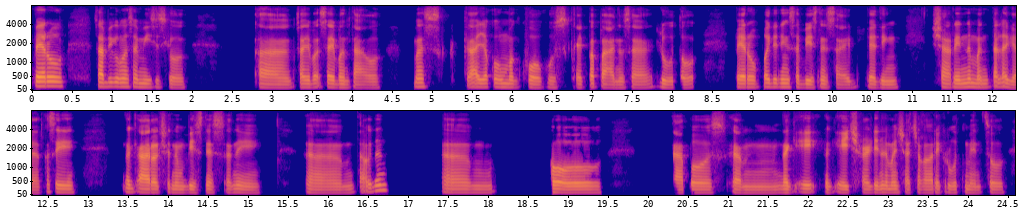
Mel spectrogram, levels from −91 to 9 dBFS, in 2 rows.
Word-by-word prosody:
Pero 160 -1 +7 0.3
sabi 145 0 +4
ko 150 - 0
nga 140 -1 +1
sa 140 - +1
misis 125 -2 -4
ko, 110 -2 -2 1.0
ah, 115 -2 +3
sa - - +2
iba 125 +1 0
sa 130 - +3
ibang 120 -2 +1
tao, 105 -1 -2 0.4
mas 140 0 0 0.3
kaya 130 0 +3
kong 130 -2 -1 0.2
mag-focus 115 -2 -3
kahit 115 0 -5
papaono 110 -4 0
sa 110 0 -2
luto, 110 -3 -4 0.4
pero 125 -1 +4
puwede 135 +1 0
din 130 0 0
sa 125 -1 -3
business 120 -1 0
side, 110 +2 -6
puwedeng 115 -1 -1 0.4
siya - - +2
rin 125 +1 +2
naman 130 -2 0
talaga 110 -4 +1
kasi, 120 -3 +1 0.6
nag-aral 120 -2 +6
siya 125 - -5
ng 115 -1 -1
business 115 0 -1
ano 120 +1 -3
eh, 105 -3 -3 0.6
um, 105 0 -1
tawag - - 0
dun? 185 +2 0 0.7
Um 115 0 -1 0.8
oo. 110 -1 +3 0.9
Tapos, 110 -1 0
um, 105 0 -2
nag 115 -2 +4
e 125 -1 +2
nag-HR 115 0 +3
din 115 +1 +2
naman 115 0 +2
siya 110 - -1
at - - -8
saka 110 0 -1
recruitment 110 -2 -4
so. 110 -1 -3
115 Hz, 135 wpm, -26 LUFS, 110-125 Hz, 1.0 s, Pero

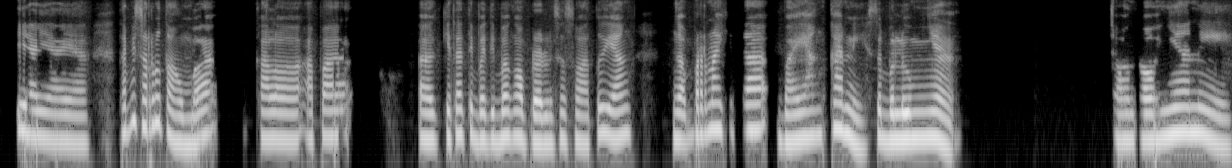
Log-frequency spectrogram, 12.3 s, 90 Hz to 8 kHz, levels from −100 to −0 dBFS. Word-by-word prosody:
Ya 240 -4 +1
ya 200 -2 -1 0.2
ya, 180 - -3 0.4
tapi 235 +6 -2
seru 280 +2 +1
tau, 215 -7 0
Mbak, 190 +6 0 0.5
kalau 195 -1 0
apa, 210 +2 -3 0.9
eee, 195 -2 +1
kita 215 +1 -1
tiba-tiba 195 -1 0
ngobrolin 180 -3 +2
sesuatu 185 +2 -5
yang, 220 0 0 0.4
nggak 195 -2 0
pernah 235 +3 +2
kita 250 +1 0 0.2
bayangkan 205 +6 +1
nih 165 -4 -1
sebelumnya. 195 -2 +4 1.5
Contohnya 195 +4 +2
nih, 205 -5 +2
200 Hz, 110 wpm, -22 LUFS, 190-225 Hz, 1.5 s, sebelumnya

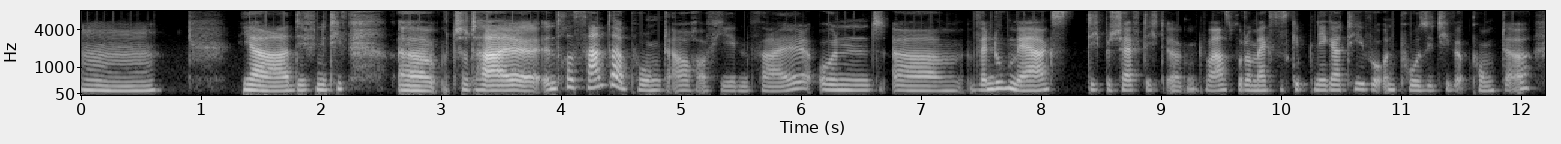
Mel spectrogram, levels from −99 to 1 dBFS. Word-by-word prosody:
Mhm. 170 -1 -5 0.7
Ja, 165 -4 +6
definitiv. 190 +4 -5 0.4
Äh, 170 -3 +3 0.2
total 175 -3 +7
interessanter 285 - +2
Punkt 180 -4 -8
auch 175 0 -7
auf 160 - -12
jeden 160 -1 -14
Fall. 165 +9 -6
Und, 185 -2 -5
ähm, 165 -2 -3
wenn 190 +2 -2
du 235 +2 0
merkst, 175 -2 +2
dich 195 -1 -10
beschäftigt 180 0 -6
irgendwas, 170 +3 -6
wo - - -8
du 180 - -4
merkst, 175 0 -5
es 195 - -8
gibt 195 -1 -12
negative 190 +2 -5
und 195 -1 -8
positive 170 -1 -9
Punkte, 175 +8 -8
180 Hz, 140 wpm, -25 LUFS, 170-195 Hz, 0.7 s, total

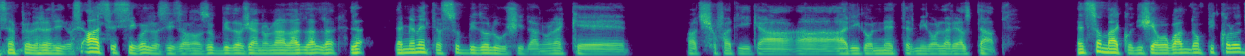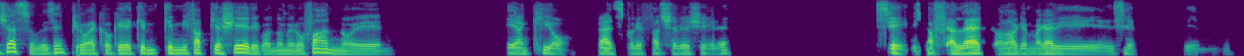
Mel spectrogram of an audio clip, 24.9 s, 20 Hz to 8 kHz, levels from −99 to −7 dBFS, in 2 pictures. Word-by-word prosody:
Sempre 130 0 0
operativo 115 -4 0
s - - -7
ah 170 +1 +11
sì, 145 - -2
sì, 130 0 -1
quello 130 -3 0
sì, 110 +1 -6
sono 105 +2 -4
subito 120 +1 -1
cioè 120 +1 0
non 115 +1 -5
ha 120 0 +3
la 120 +1 +4
la 125 0 +2
la 130 0 +1
la 140 +2 +3 0.3
la 130 - +3
mia 145 +2 +3
mente 160 -5 +2
è - - -1
subito 125 -2 -1
lucida, 100 -3 -5
non 100 +3 -9
è 110 -1 -4
che 95 -4 -4 0.5
faccio - - -3
fatica 95 -2 -4
a 95 -1 -3
a 105 - +1
riconnettermi 110 -1 -5
con 105 0 -5
la 105 - -2
realtà. 100 -1 -4 0.8
E - - +2
insomma 145 +2 +6
ecco, 125 -3 +2
dicevo 120 +1 +3
quando 135 +2 +3
ho - - +4
un 125 - -7
piccolo 160 +4 +2
gesto 160 -5 +1
per 110 - -6
esempio 125 -2 -3
ecco 115 +1 -3
che 115 -1 +1
che 125 - 0
m 120 - -4
che 130 - +2
mi 120 -1 -2
fa 130 +1 +4
piacere 130 -1 +3
quando 110 0 -5
me 110 0 -5
lo 115 0 -3
fanno 115 -9 0
e 100 -1 -5 1.2
e 115 - 0
anch'io 110 -2 -4 0.2
penso 110 -2 -1
che 110 -1 -5
faccia - - -5
piacere. 110 +1 -6 1.5
Sì, - - +2 0.2
il - - -11
caffè - - -2
a 120 - +7
letto, 115 -1 +6
no, 110 0 0
che 105 -1 -4
magari, 100 -3 -3
sì. 105 0 -10 0.4
Quindi 95 0 -22
115 Hz, 180 wpm, -25 LUFS, 105-125 Hz, 1.5 s, ah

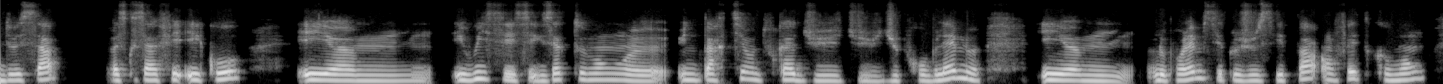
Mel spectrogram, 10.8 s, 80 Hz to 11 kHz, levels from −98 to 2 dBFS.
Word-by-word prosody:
de 190 +1 +1
ça 210 +3 +1 0.3
parce 190 0 0
que 200 - -15
ça 195 -1 +3
fait 195 +1 0
écho 225 +5 +3 0.4
et 200 +1 +7
hem 180 -1 0 0.2
et 195 - +3
oui, 230 +4 +2
c'est 100 - -1
c'est - - -6
exactement, 205 +1 -1
heu, 175 -1 +1
une 200 -1 -1
partie, 200 +4 -1
en 215 - -2
tout 185 - -20
cas, 200 -1 +2
du 175 -1 -4
du 165 0 -9
du 170 0 -6
problème 195 +4 +1 0.5
et 200 -1 +7
hem, 175 -4 +1 0.2
le 185 -1 +3
problème, 195 +6 +2
c'est 250 - -6
que 190 - -4
je 180 0 -2
sais 180 +1 -4
pas, 230 +2 +1
en 205 -1 -3
fait, 230 +4 -1
comment, 200 +4 -1
190 Hz, 200 wpm, -23 LUFS, 180-205 Hz, 0.5 s, et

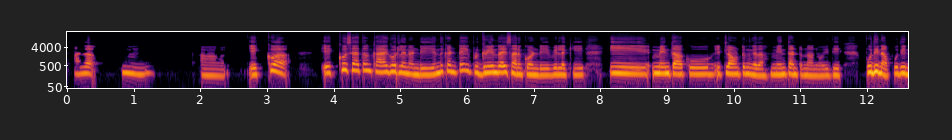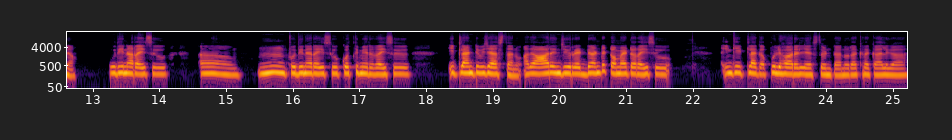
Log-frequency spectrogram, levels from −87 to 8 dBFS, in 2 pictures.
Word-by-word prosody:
అలా 225 +1 -3 0.5
హ్మ్. 225 -4 -3 0.9
ఆ! - - -8 0.7
ఎక్కువ 205 +10 0 0.8
ఎక్కువ 240 +8 -1
శాతం 315 -1 0
కాయగూరలేనండి. 250 -6 0 0.2
ఎందుకంటే 260 +3 -1
ఇప్పుడు 250 -3 -3
గ్రీన్ 250 +1 +3
రైస్ 250 0 +2
అనుకోండి 200 -2 -2
వీళ్ళకి 195 0 -4 0.5
ఈ - - +2 0.6
మెంతాకు 215 -2 +1 0.4
ఇట్లా 220 +1 0
ఉంటుంది 215 0 -3
గదా! 185 -1 -2 0.2
మెంతంటున్నాను 200 -3 -3
ఇది 190 +1 -5 0.4
పుదీనా, 255 -4 +6
పుదీనా, 220 -4 0 0.6
పుదీనా 235 0 +4
రైసు 210 +1 -1 0.7
ఆహ్, 215 -3 -1 0.4
హ్మ్. - - +2
హ్మ్. 245 +1 +5
పుదీనా 230 0 +4
రైసు, 220 +1 -1 0.2
కొత్తిమీర 225 -1 +2
రైసు 205 +1 -1 0.8
ఇట్లాంటివి 235 +1 +4
చేస్తాను. 205 -4 +1
అది 220 +2 +1 0.2
ఆరెంజూ 235 0 +5
రెడ్డు 215 +1 +2
అంటే 245 +5 +2
టొమాటో 220 0 +3
రైసు. 210 +1 -2 1.0
ఇంకా 235 +1 +2
ఇట్లాగా 220 -2 +1
పులిహోరలు 215 -3 +3
చేస్తుంటాను 195 -1 -2
రకరకాలుగా. 195 -1 -2
220 Hz, 105 wpm, -19 LUFS, 200-235 Hz, 1.0 s, పుదీనా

